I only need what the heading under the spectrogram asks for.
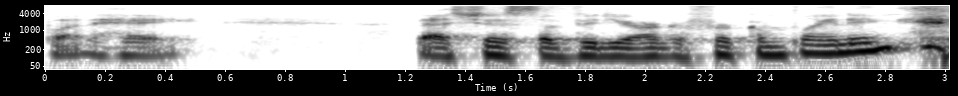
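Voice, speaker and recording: This man's voice sits at a medium pitch with a dark, mellow tone. It comes across as somewhat breathy. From Democratic Republic of Congo. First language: not English. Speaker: filmmaker, dancer and educator. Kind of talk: podcast interview answer.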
